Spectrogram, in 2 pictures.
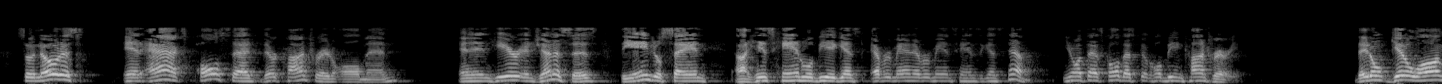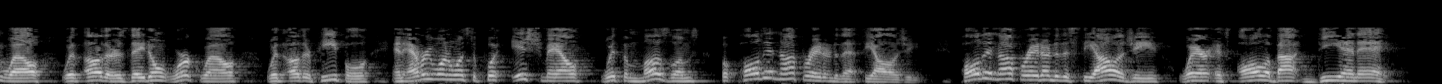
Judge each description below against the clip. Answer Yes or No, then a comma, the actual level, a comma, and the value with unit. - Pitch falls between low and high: Yes, medium, 160 Hz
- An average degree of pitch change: Yes, average, 4.1 semitones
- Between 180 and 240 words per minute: No, average, 170 wpm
